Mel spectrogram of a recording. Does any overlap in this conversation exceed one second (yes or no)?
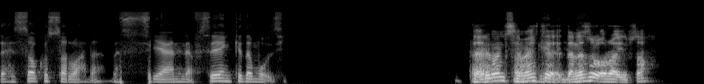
yes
